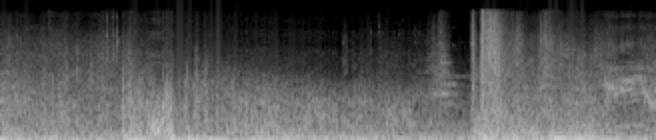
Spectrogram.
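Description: Artillery shells land during a tank battle on the Kharkov map, heard as rumbling booms and sharp blasts over constant low battle noise, with some quieter gunfire between them.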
